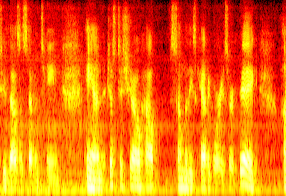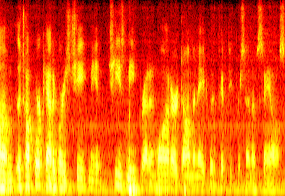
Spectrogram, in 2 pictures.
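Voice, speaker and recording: A man's somewhat breathy, medium-pitched voice with an American accent, lively intonation and big swings in loudness. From United States. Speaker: market research presenter. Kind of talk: webinar presentation. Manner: fast; hesitant, many fillers.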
